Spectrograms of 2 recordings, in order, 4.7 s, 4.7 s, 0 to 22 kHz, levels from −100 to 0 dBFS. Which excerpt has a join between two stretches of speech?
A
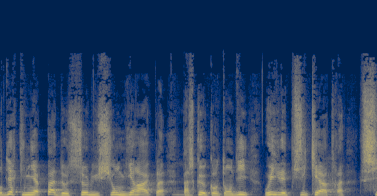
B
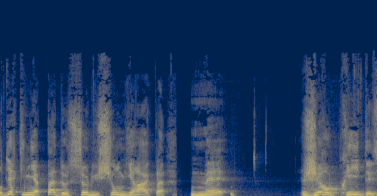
B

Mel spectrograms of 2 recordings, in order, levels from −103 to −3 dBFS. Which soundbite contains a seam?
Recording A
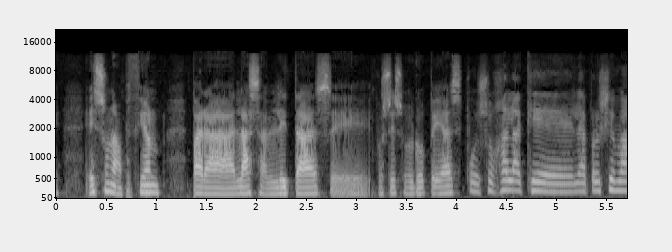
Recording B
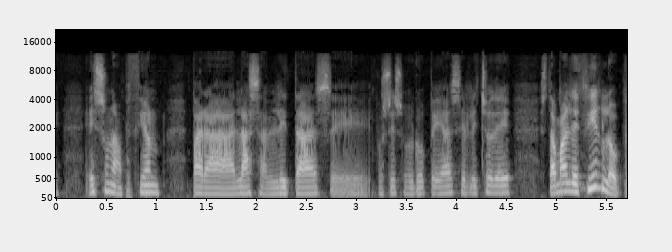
A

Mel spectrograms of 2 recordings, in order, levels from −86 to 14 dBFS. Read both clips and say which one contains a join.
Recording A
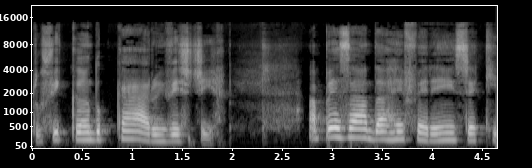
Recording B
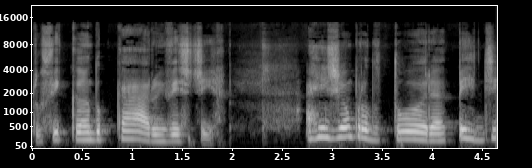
A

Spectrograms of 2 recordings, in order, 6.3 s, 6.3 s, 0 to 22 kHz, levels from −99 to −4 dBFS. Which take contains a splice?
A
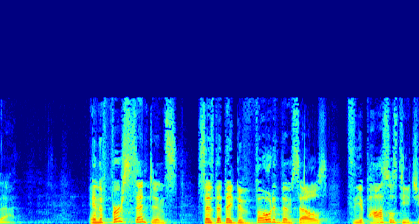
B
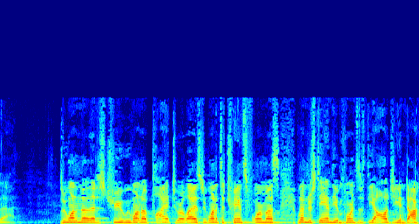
B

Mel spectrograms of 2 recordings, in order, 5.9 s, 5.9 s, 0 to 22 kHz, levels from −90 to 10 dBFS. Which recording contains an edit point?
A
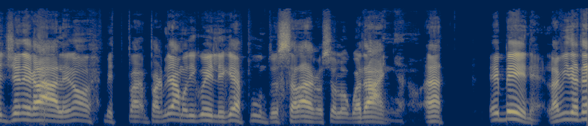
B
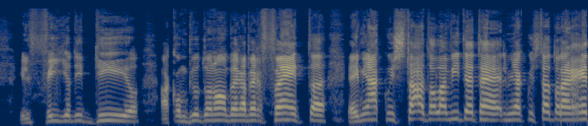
A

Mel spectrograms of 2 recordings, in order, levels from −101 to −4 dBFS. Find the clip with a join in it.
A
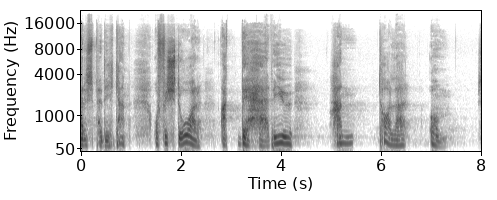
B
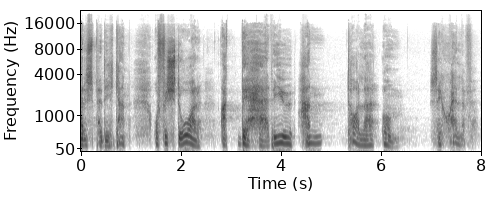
B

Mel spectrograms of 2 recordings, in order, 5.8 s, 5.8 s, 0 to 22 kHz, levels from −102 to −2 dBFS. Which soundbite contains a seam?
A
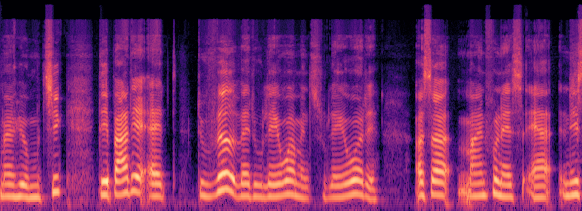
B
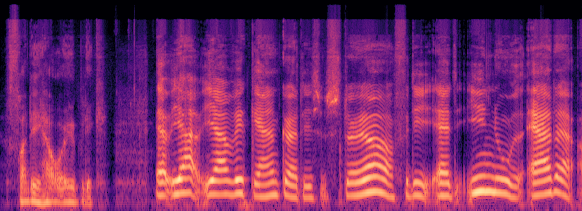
B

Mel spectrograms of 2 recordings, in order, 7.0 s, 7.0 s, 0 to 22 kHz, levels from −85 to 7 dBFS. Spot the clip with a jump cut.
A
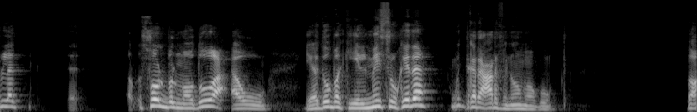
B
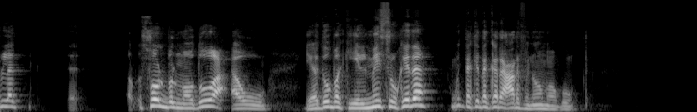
A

